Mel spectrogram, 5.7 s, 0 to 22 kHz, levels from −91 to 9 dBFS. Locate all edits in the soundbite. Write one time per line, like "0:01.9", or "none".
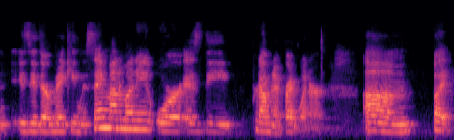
none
